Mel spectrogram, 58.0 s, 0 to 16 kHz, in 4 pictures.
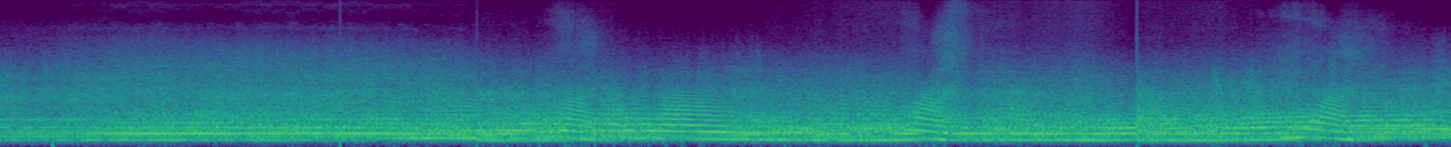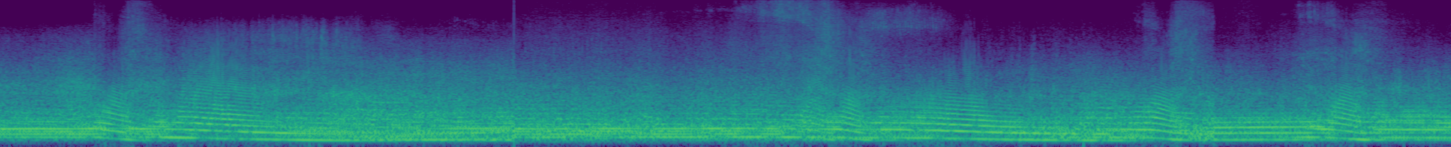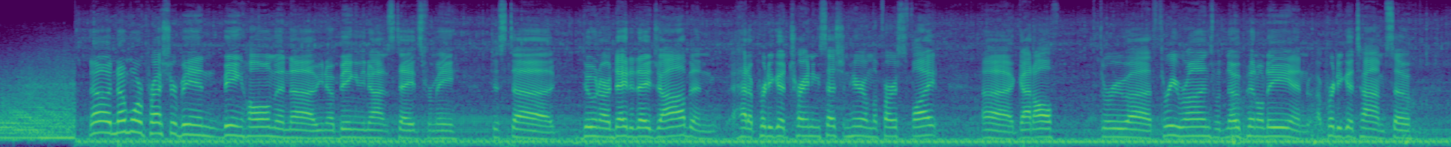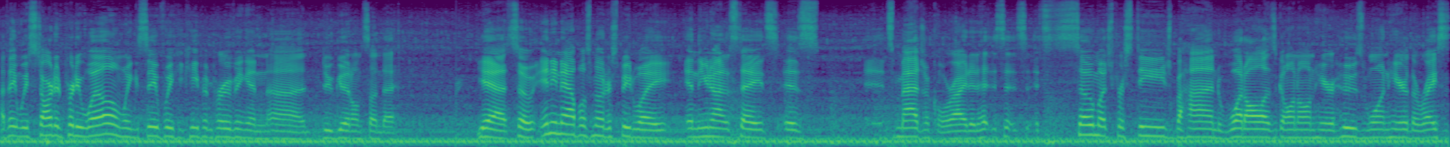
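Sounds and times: propeller plane engine: 0.0s - 58.0s.

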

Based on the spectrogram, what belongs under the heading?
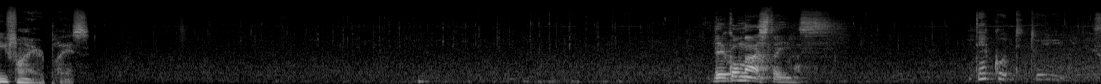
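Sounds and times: hearth crackling and sizzling: 0.0s - 11.0s.

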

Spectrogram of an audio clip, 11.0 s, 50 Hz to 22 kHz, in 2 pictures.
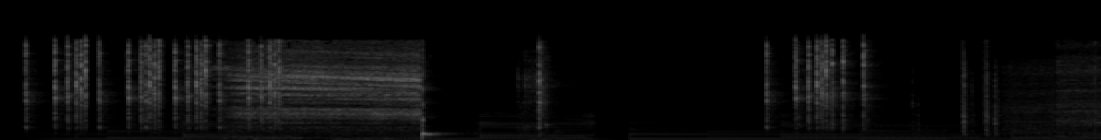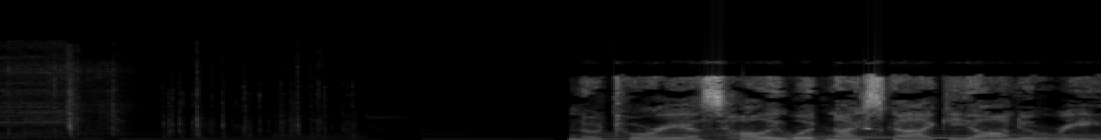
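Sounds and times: small clicks: 3.8s - 7.3s.

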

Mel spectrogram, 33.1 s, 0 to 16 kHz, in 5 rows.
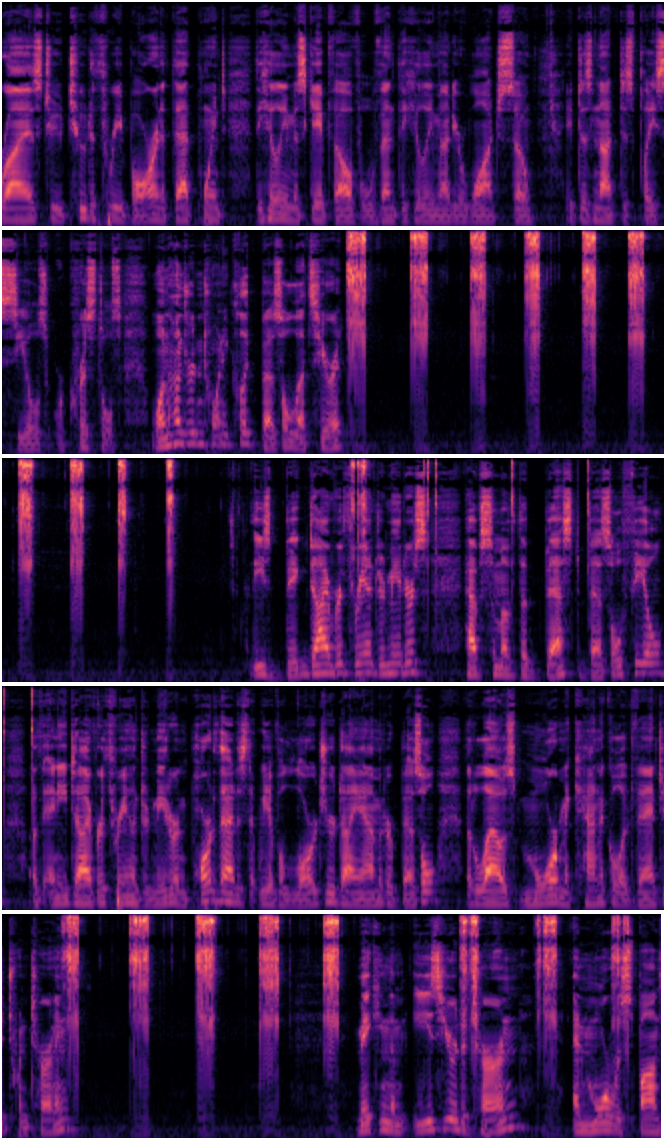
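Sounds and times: watch bezel ratcheting clicks: 10.0s - 15.1s, 16.6s - 17.6s, 27.0s - 30.0s, 31.0s - 32.8s.

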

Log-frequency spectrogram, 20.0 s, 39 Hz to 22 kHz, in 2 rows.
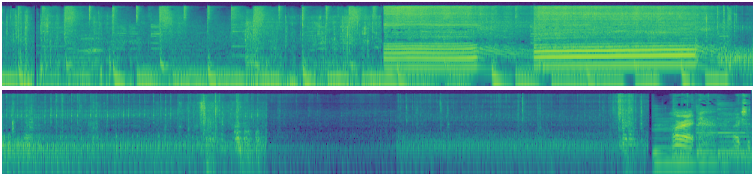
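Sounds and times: chainsaw cutting log: 3.7s - 18.7s.

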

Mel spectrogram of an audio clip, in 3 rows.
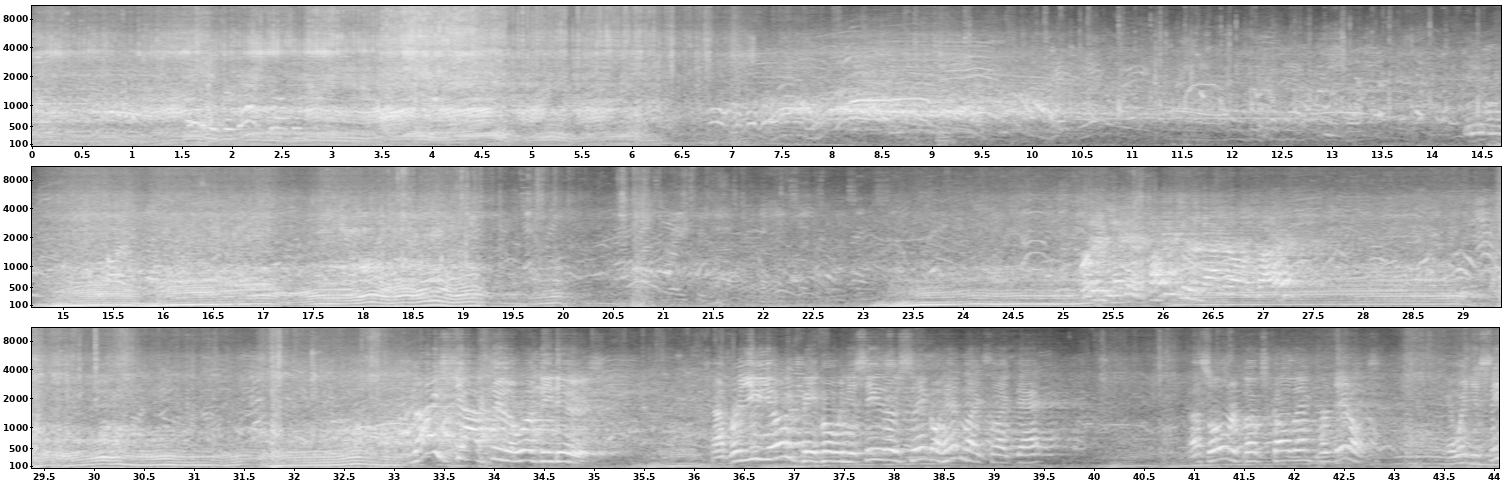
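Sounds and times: truck engine revving hard: 0.0s - 6.8s, 14.4s - 21.3s, 22.9s - 44.0s.

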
